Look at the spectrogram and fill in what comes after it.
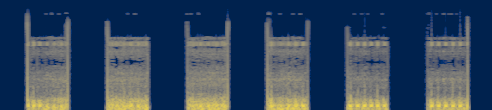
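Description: Dirt bike engine running as heard from the rider's camera, but the audio is chopped into six half-second bursts, one a second, with dead silence between them and a click at each cut: a recording or editing dropout.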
